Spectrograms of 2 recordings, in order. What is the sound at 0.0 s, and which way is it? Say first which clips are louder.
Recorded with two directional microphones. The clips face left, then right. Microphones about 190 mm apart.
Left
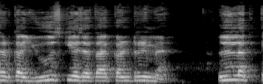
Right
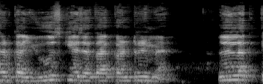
A man's voice: left 7 dB; 50° left (ahead or behind).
